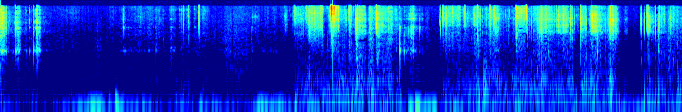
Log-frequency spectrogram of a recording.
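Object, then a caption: Rock salt candle holder. Long red nails scratch the sides of a hand-sized pink Himalayan salt rock candle holder standing on a fur rug. The result is a dense, dry rasping and crackling with bright gritty bursts over a low rumble.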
